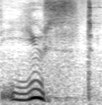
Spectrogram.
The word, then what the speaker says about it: used: continuous so i'm getting used to speaking italian every day listen to the pronunciation i said used with t sound used not used or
